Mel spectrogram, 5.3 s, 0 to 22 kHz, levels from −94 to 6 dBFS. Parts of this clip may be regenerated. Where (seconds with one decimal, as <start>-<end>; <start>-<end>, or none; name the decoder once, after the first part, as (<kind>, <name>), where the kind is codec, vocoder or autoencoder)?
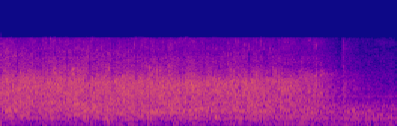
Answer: none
